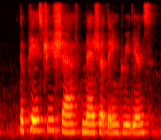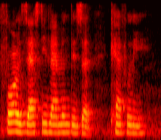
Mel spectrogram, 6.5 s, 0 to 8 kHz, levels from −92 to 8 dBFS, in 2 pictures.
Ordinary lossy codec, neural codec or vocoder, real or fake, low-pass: none; codec, 16 kHz, 8 kbps, FreqCodec, smaller model; fake; 7.2 kHz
